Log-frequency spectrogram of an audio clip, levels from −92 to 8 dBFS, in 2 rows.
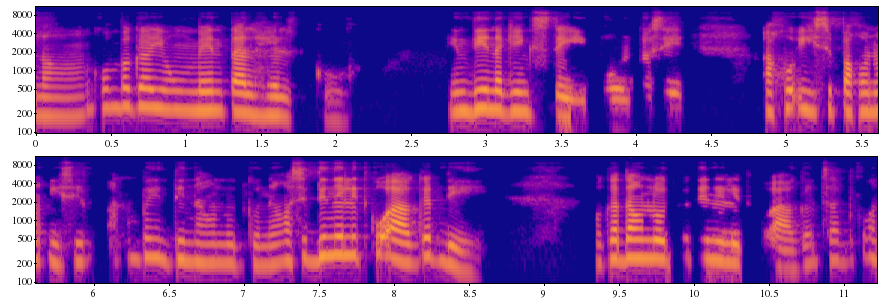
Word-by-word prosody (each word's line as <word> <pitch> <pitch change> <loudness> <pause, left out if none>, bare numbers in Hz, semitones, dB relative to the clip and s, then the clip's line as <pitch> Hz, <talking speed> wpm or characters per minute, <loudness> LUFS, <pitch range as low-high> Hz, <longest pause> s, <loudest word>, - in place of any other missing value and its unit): ng 185 -1 -5 0.2
kumbaga 255 +1 0
'yong 235 -1 -2
mental 230 -2 +3
health 190 -2 -3
ko, 155 -2 -19 0.7
hindi 225 +3 +3
naging 225 -2 +2
stable, 170 -3 -3
kasi 430 - -6 0.5
ako 225 +2 0
isip 230 -1 -2
ako 220 0 +3
ng 225 - -21
isip 215 +1 -8
ano 235 - -19
ba 260 - -8
'yong 250 -3 -4
din-download 210 -3 -5
ko 195 -1 -10
na 200 - -6
'yon, 230 - -7
kasi 230 0 -4
dinilete 275 +1 +3
ko 280 - +5
agad, 235 +1 +7
eh, 155 -8 -4 0.7
pagka 240 +4 +4
download 245 -2 +3
ko, - - -28
dinilete 225 -4 -1
ko - - -22
agad, 180 +3 -2
sabi 230 0 -10
ko 255 -2 -10
225 Hz, 185 wpm, -22 LUFS, 205-245 Hz, 0.7 s, agad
